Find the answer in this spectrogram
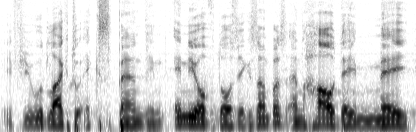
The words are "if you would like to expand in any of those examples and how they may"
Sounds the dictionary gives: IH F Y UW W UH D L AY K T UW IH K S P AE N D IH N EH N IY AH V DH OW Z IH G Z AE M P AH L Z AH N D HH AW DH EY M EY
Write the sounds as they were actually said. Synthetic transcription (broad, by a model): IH F Y UW W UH D L AY K T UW IH K S P AE N D IH N EH N IY AH V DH OW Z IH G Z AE M P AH L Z AH N D HH AW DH EY M EY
